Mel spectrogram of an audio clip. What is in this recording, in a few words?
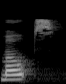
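"moats", English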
